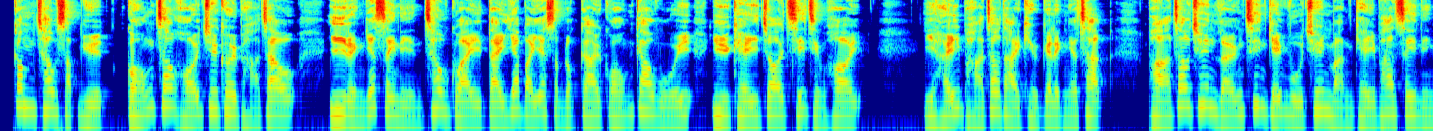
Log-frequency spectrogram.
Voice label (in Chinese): 男粤 专题 磁性; 党政专题; 粤语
